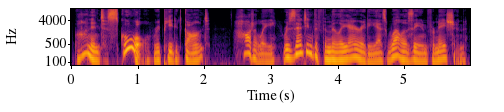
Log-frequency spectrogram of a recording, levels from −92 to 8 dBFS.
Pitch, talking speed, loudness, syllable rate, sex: 140 Hz, 140 wpm, -20 LUFS, 5.4 syllables/s, female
